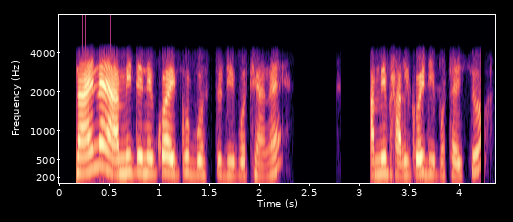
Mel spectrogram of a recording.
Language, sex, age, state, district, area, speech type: Assamese, female, 18-30, Assam, Kamrup Metropolitan, rural, conversation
